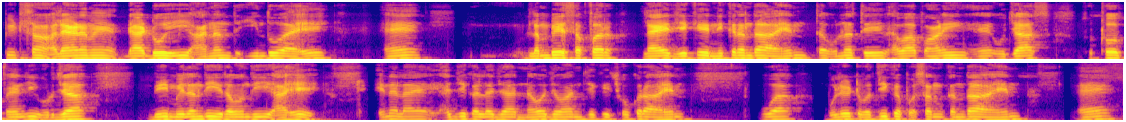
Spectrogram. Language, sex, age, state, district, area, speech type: Sindhi, male, 18-30, Gujarat, Kutch, rural, spontaneous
